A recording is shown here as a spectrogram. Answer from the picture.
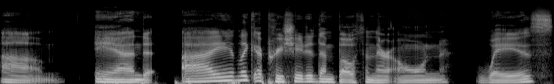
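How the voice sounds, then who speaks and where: A man with a Wisconsin accent, fairly low in pitch, with ordinary pitch variation on a very clean recording with a silent background. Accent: Upper Midwest (Wisconsin). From Wisconsin (Eau Claire, Gilman). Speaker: podcast co-host. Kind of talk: casual chat.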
